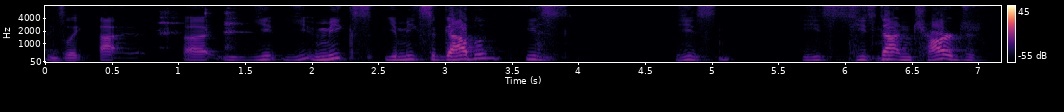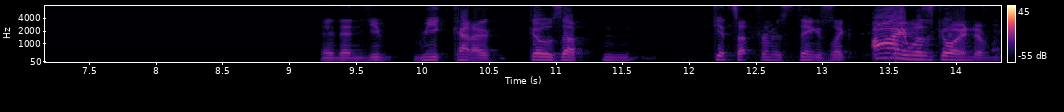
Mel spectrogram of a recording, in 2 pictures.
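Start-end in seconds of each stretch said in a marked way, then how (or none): 0.4-6.9 higher, hesitant goblin stammer; stuttering it out. Acted. Droop answering who Yamik is, stuttering. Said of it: "like, stutters it out". 13.4-14.2 high, loud indignant goblin outburst; loud protest. Acted. Caged goblin getting up to object, loud protest.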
